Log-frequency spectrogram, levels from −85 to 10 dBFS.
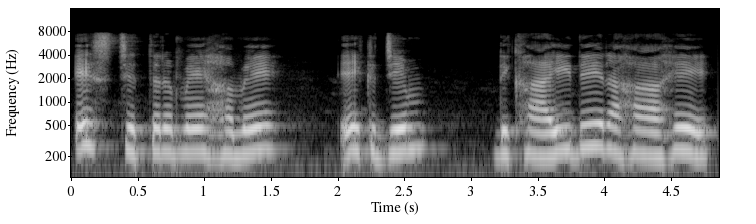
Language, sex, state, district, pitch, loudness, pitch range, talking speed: Hindi, female, Madhya Pradesh, Bhopal, 230 Hz, -14 LUFS, 215-240 Hz, 125 wpm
